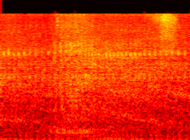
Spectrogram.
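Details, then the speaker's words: Honda Chaly small single, engine previously rebuilt without replacing many parts, idling unevenly with a light metallic rattle; owner suspects it comes from two places, possibly the cylinder head and the crankcase; the cam chain tensioner is to be checked. "I wonder if there's a rattling sound and the sound is coming from two places?"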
